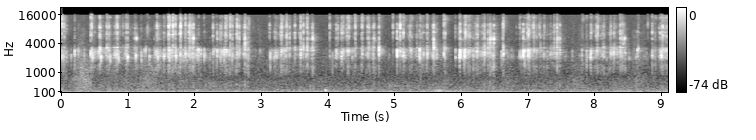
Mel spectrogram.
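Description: Long nails tap and scratch along the segments of a small, rainbow-colored, hollow, segmented plastic articulated fidget slug toy as it is flexed in the hands. Dense, rapid, bright plastic clicks and scratchy rattles come in uneven bursts, each tick dying away almost instantly, over a faint, steady low hum.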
